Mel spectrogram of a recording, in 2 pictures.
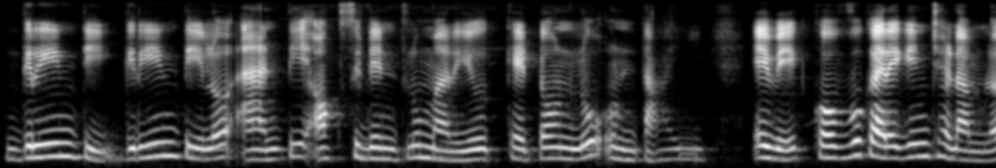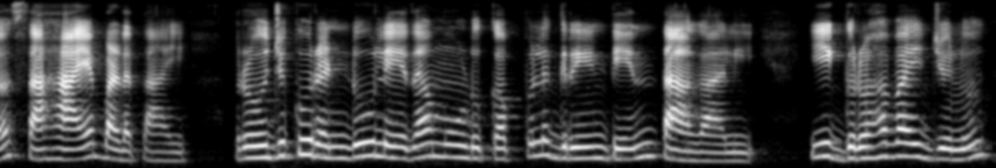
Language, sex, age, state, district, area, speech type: Telugu, female, 18-30, Andhra Pradesh, Konaseema, rural, spontaneous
